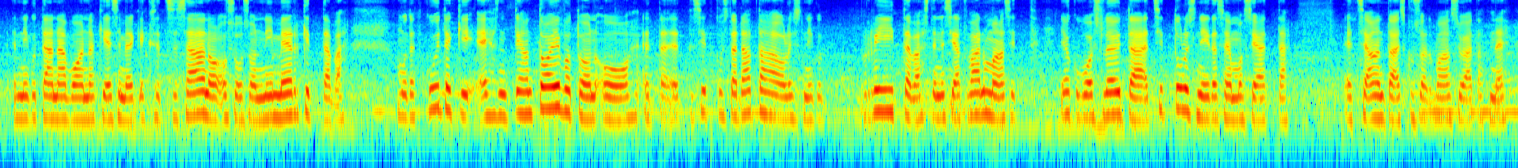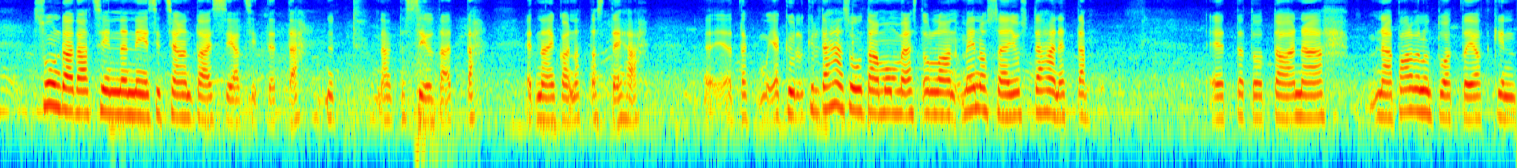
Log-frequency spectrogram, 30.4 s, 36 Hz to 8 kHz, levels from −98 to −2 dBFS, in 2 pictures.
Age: 30-49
